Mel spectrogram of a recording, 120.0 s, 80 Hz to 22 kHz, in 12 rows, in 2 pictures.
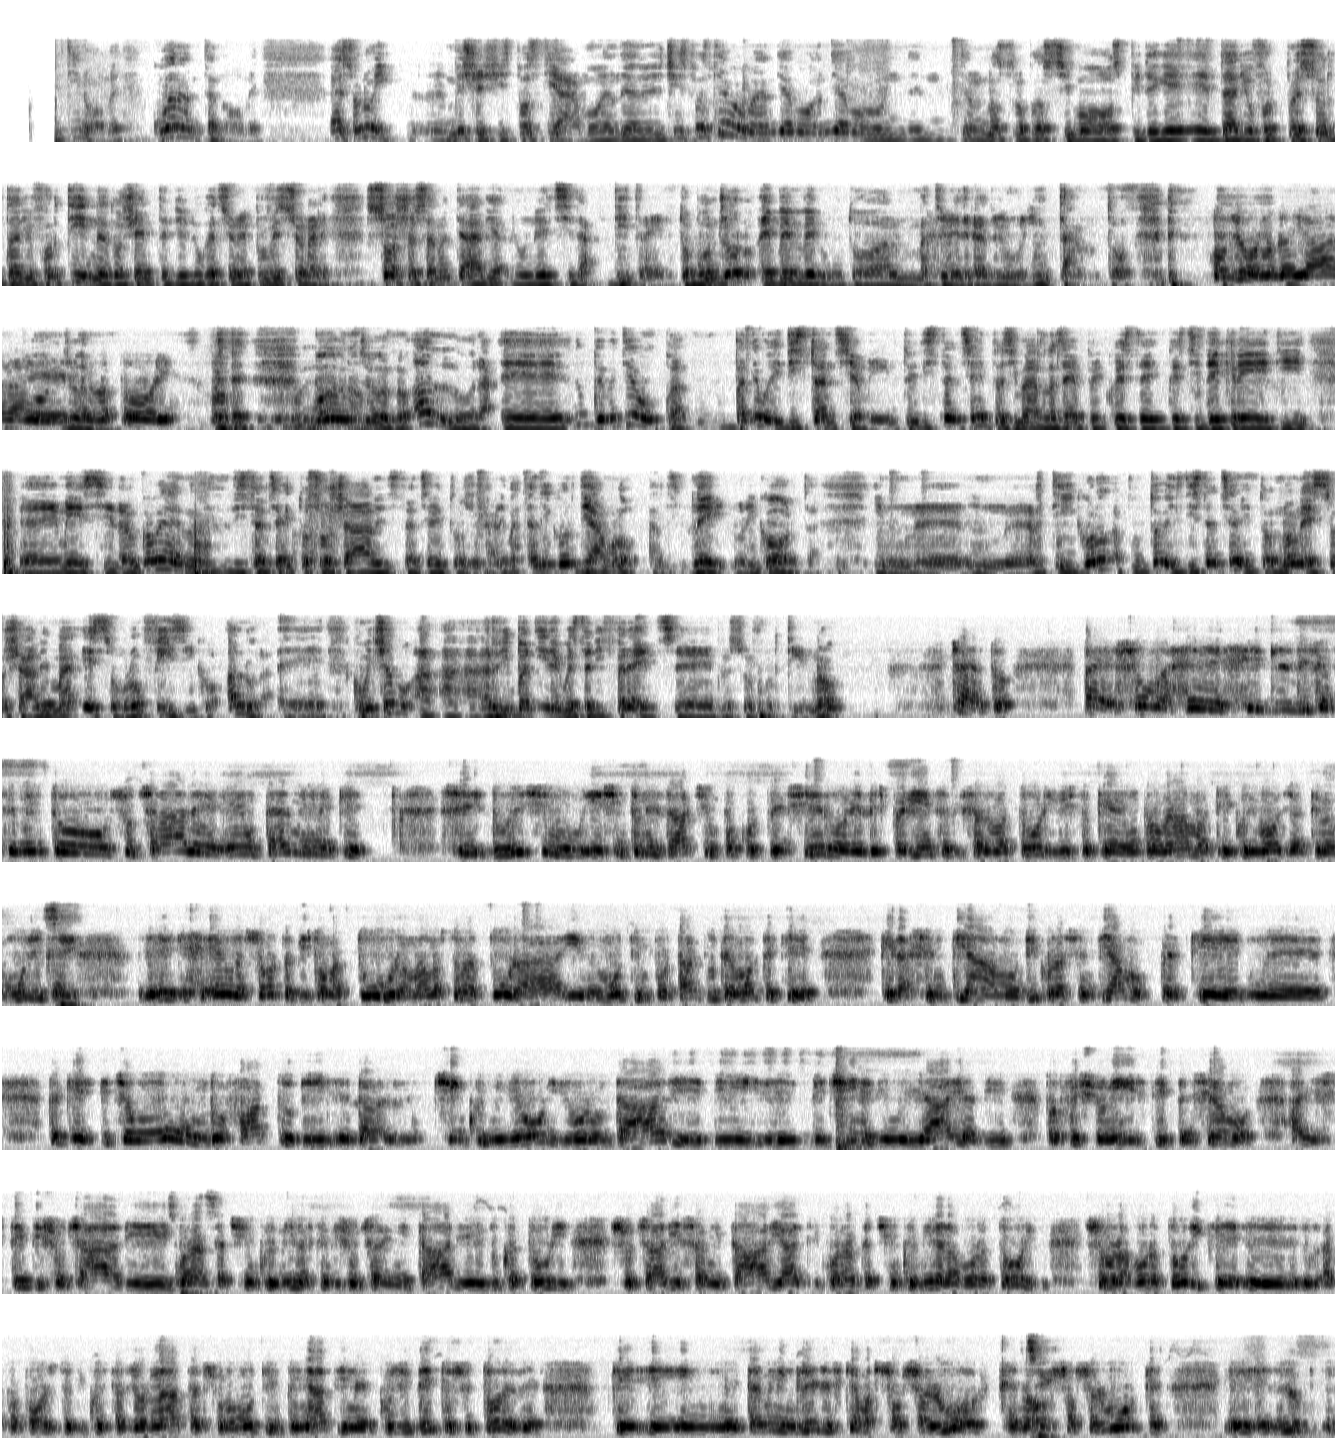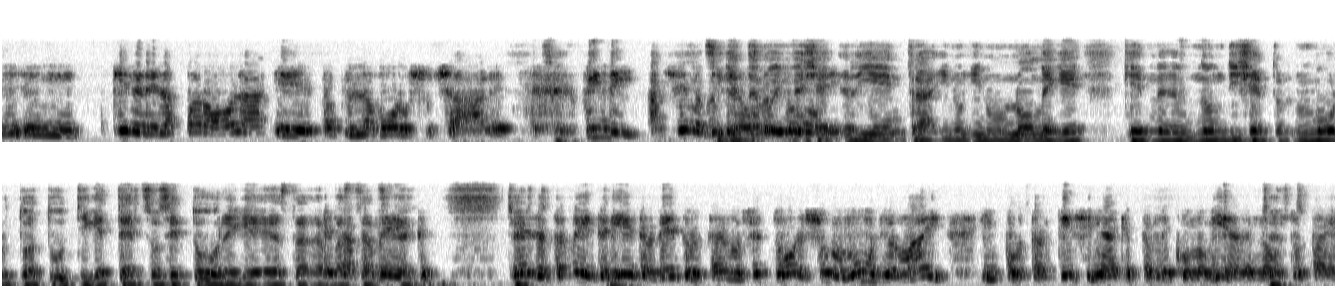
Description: intervistato sul tema al Mattino di Radio1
